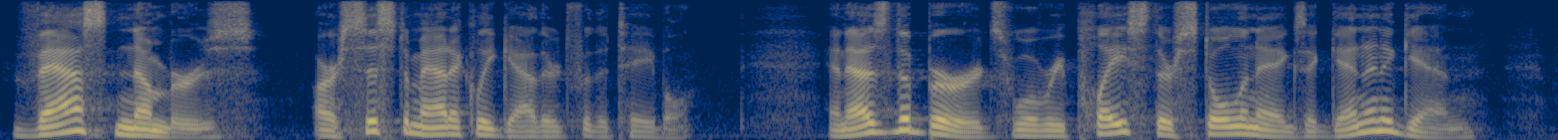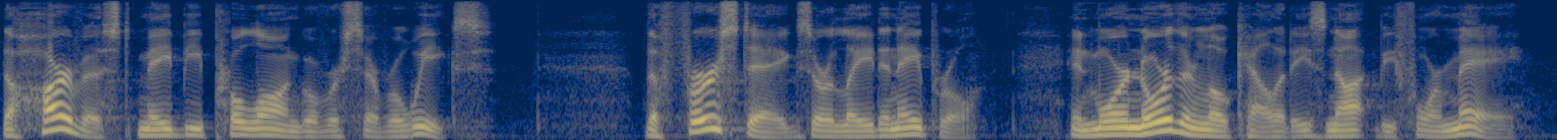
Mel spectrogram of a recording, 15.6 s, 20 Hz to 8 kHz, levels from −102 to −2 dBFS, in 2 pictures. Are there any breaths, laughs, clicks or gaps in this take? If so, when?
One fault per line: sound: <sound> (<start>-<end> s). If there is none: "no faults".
no faults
